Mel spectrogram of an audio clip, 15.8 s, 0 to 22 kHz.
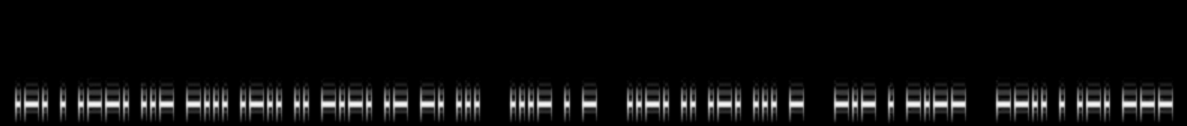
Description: Morse code, heard as a keyed tone, about 20 wpm, 700 Hz. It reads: REPUBLICANS VET FIRST KEY ZERO
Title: Pangram Challenge v2 - 20wpm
